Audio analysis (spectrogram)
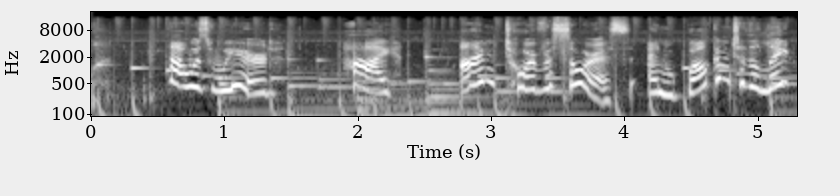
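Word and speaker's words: Torvosaurus: was weird hi I'm torva Soros and welcome to the Late Jurassic period 144 million years ago you say my name tour foe so arrest it means savage lizard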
